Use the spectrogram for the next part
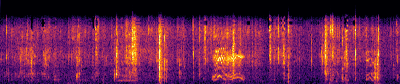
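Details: Two sambar sparring give odd sounds: a short wavering, harmonic call midway through, set among sharp clicking knocks and rustles.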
